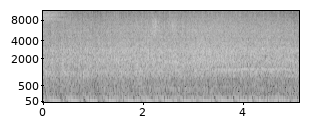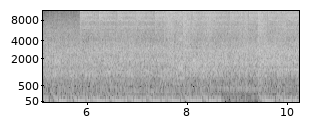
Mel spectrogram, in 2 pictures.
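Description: Hardcore industrial DJ mix at 160 BPM with a pounding kick drum. The highs are filtered out for the first half and snap back about six seconds in. The kick drops out briefly near the end, then returns.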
